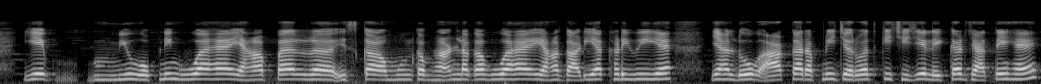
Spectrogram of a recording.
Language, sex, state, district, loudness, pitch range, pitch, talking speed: Hindi, female, Chhattisgarh, Bastar, -17 LUFS, 220-245 Hz, 235 Hz, 165 wpm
